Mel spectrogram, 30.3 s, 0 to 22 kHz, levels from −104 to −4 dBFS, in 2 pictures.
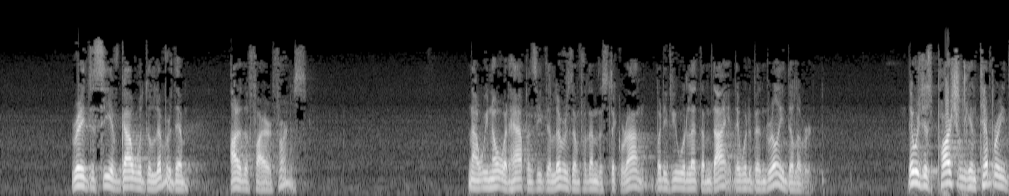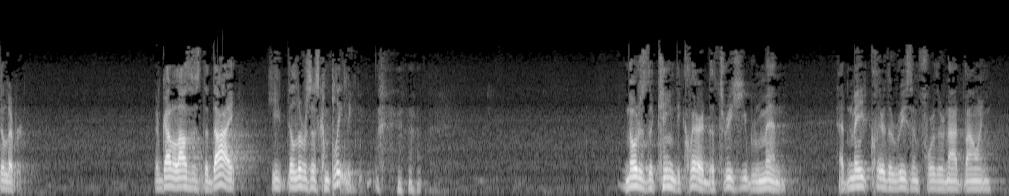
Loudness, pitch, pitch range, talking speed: -20 LUFS, 120 Hz, 110-135 Hz, 145 wpm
